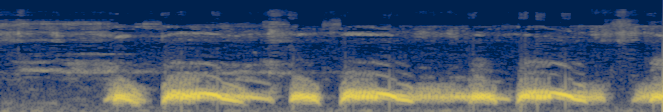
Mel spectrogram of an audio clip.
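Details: Spotted dove calling from Ninh Thuận, Vietnam, used as a decoy to lure wild doves into a trap: low, mellow coos in quick broken phrases, each note swelling then dropping slightly, about eight notes in a few seconds, with faint high hiss behind.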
